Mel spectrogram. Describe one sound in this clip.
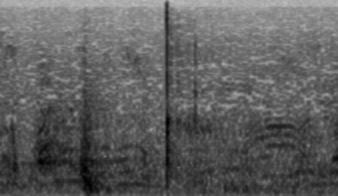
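A cricket bat sharply cracks against a ball.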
